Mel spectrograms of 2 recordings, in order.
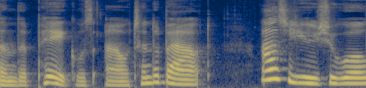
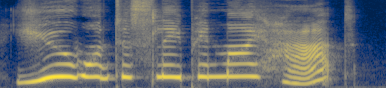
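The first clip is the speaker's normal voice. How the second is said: very high, shrill, piercing, loud squeal of horror; 9 dB louder than usual. Reading a story, the narrator gives the character's reply to the tiny mouse as a horrified squeal. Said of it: "squealed Hamilton, horrified".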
